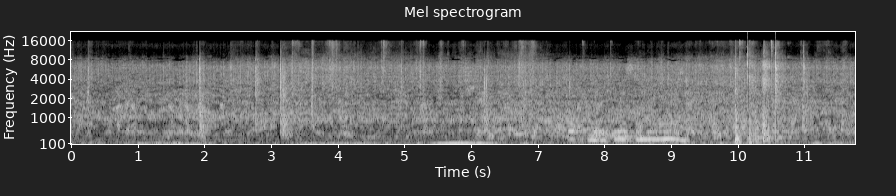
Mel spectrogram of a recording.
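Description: A plastic hanger clicks and knocks against a wall hook.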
